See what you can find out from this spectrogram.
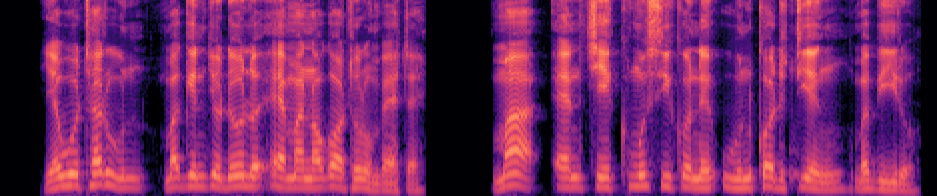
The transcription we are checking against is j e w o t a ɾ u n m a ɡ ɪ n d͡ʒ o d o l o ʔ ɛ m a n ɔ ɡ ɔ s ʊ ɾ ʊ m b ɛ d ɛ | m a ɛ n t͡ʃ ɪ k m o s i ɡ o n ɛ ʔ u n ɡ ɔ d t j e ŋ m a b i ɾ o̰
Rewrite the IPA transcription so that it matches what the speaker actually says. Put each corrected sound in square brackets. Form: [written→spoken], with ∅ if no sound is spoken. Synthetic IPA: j [e→a] w o t a ɾ u n m a ɡ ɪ n d͡ʒ o d o l o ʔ ɛ m a n ɔ ɡ ɔ [s→t] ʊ ɾ ʊ m b ɛ [d→t] ɛ | m a ɛ n t͡ʃ ɪ k m o s i [ɡ→k] o n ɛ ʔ u n [ɡ→k] ɔ d t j e ŋ m a b i ɾ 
